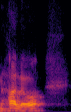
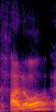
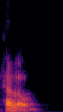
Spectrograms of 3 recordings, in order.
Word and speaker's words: hallo: So that is the first and probably most important word to learn in German, hallo. It's very similar to the English word hello, but be sure to pronounce the A differently, like Germans would, hallo and not hello.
